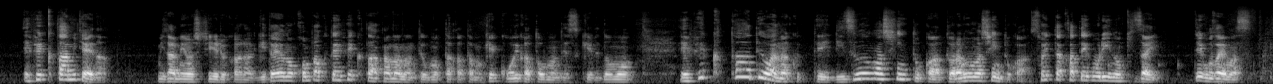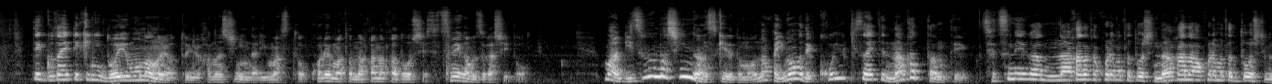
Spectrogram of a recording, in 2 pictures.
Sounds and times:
Speech: 0.2 - 18.1, 18.8 - 25.4.

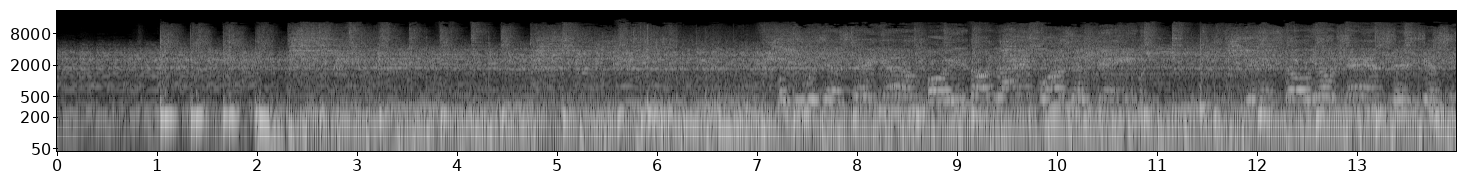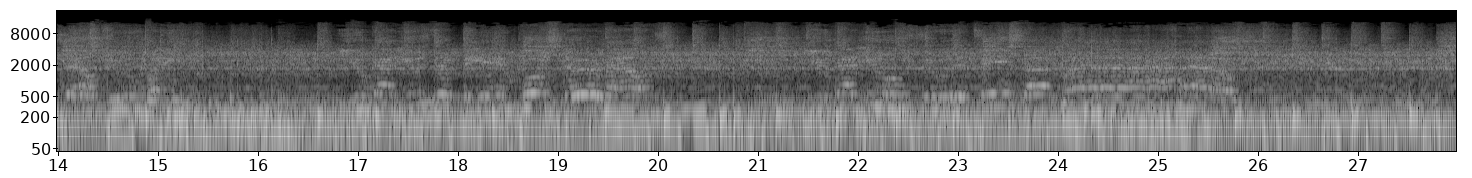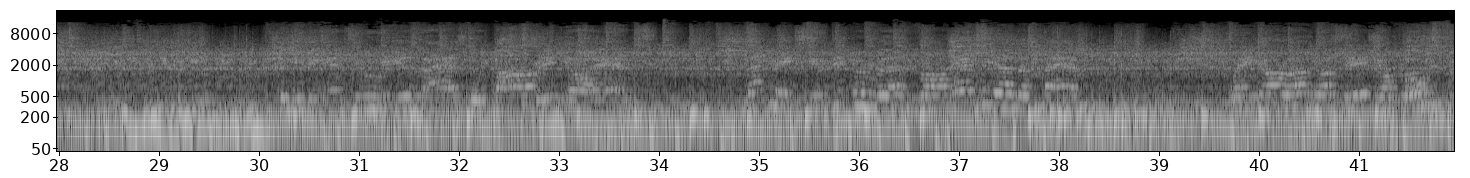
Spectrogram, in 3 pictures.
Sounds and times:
Music: 0.0 - 41.9.

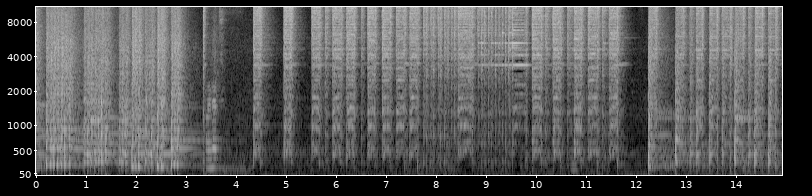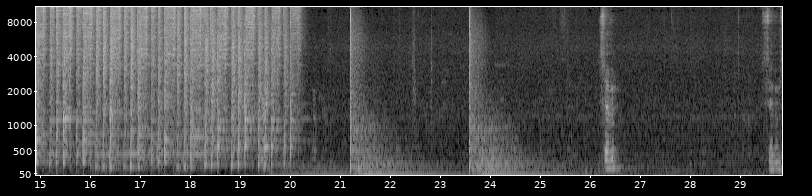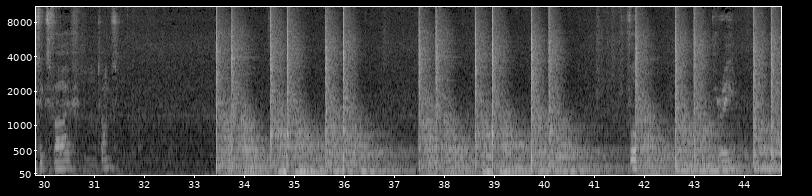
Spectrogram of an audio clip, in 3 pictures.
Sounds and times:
Hi-hat: 4.4 - 25.6.

